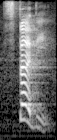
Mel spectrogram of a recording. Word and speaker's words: study: Ó a pronúncia, gente. T, t, t. Study.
